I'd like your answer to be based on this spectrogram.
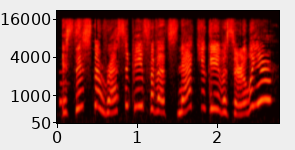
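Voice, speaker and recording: A tiny fairy sidekick from an anime game in an extremely high squeak. The delivery is childlike, naive and bouncy in pitch, with clear music behind it. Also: female voice, expressive, brisk. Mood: eager. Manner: cutesy, naive, eager. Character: tiny childlike fairy companion who speaks in third person. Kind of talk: anime-style video game voice acting.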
